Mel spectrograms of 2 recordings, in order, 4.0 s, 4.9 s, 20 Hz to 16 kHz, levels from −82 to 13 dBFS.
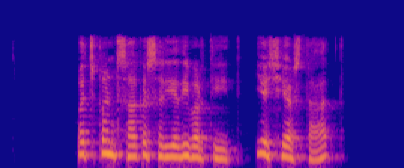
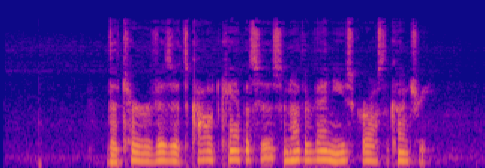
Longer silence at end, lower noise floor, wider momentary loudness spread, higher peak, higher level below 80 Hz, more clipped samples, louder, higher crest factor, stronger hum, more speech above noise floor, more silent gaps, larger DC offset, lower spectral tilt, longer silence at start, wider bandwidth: first, 0.75 s vs 0.6 s; first, under -90 dBFS vs -53 dBFS; first, 9 LU vs 5 LU; second, -4 dBFS vs 0 dBFS; second, -58 dBFS vs -50 dBFS; neither; second, -20 LUFS vs -17 LUFS; about the same, 18 dB vs 18 dB; neither; first, over 71 dB vs 36 dB; neither; neither; about the same, -5 dB/octave vs -6 dB/octave; first, 0.8 s vs 0.4 s; second, 8.2 kHz vs 11 kHz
